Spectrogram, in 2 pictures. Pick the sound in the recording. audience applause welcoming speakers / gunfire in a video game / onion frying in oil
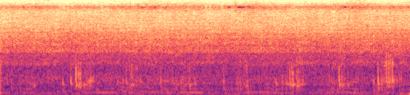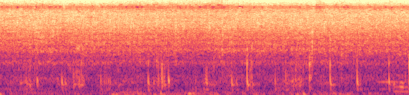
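onion frying in oil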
